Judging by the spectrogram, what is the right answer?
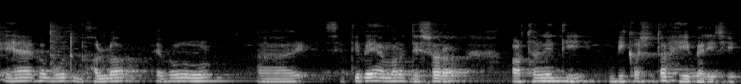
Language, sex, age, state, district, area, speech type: Odia, male, 18-30, Odisha, Puri, urban, spontaneous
